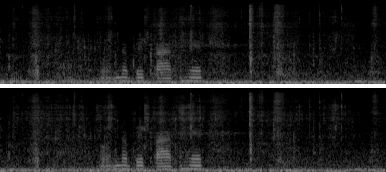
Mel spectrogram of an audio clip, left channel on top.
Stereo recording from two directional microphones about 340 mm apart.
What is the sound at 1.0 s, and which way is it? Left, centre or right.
Speech, centre.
